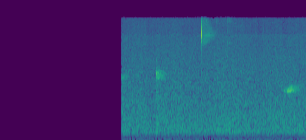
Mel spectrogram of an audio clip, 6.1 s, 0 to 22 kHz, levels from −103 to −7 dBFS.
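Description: The input signal was likely lost, through a disconnected device, a failed link or a mute, while the recorder kept writing silence, which produces an audio dropout to silence in this speech clip. The dropout is already in progress when the clip begins and lasts until 2.44 s, so the first part is silence with no room tone at all. The speech then enters abruptly, and whatever was said before that point is gone.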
